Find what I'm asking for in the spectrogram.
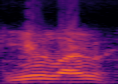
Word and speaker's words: Ewloe: Aston is spelled A-S-T-O-N. Aston Park, Eulo, spelled E-W-L-O-E, Clwyd in North Wales.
